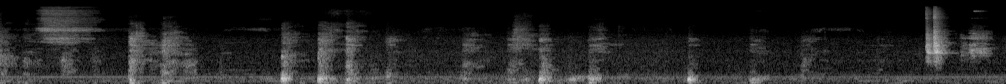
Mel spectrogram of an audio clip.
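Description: Jōshin Electric Railway electric train creeping past the platform on a shunting move: a steady hum with an irregular run of sharp clacks and knocks from the wheels over rail joints and points, a brighter cluster near the end.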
